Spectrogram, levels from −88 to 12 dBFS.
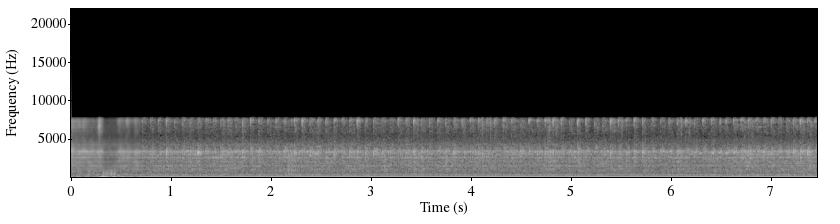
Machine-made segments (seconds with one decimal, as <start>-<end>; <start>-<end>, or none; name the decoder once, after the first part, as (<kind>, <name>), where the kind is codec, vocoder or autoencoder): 0.0-0.7 (vocoder, Vocos)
